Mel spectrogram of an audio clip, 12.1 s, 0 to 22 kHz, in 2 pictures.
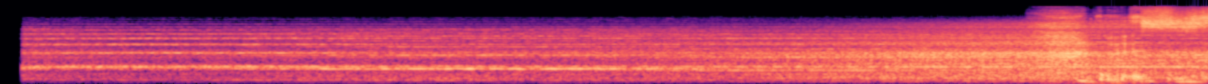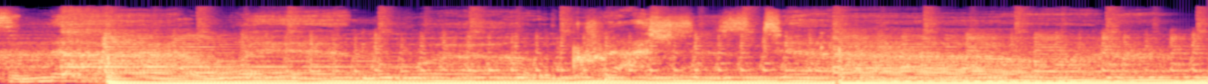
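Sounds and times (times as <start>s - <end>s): sustained synthesizer note: 6.2s - 12.0s.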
